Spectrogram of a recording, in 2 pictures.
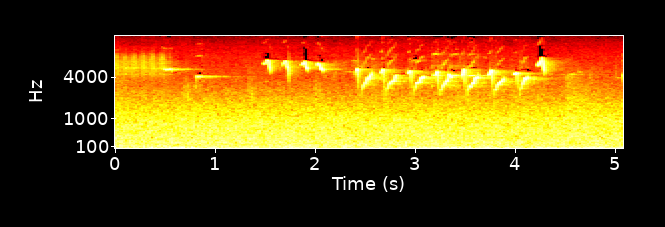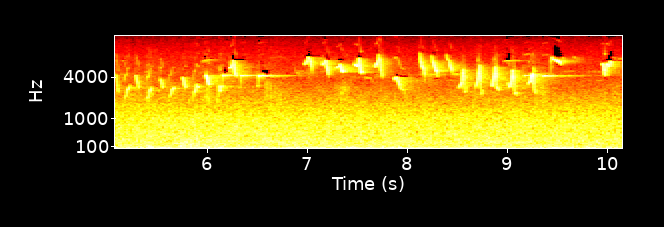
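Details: A Pallas's leaf warbler at Laren, Netherlands, on 31 March 2012 gives bursts of high, quick downslurred notes and chirpy trills, a few each second, over a low steady rumble.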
